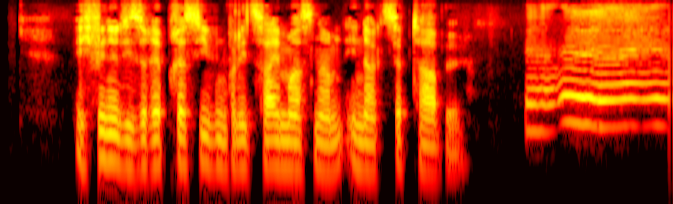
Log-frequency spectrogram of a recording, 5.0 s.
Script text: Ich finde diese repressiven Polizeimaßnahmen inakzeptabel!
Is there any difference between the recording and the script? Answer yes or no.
no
